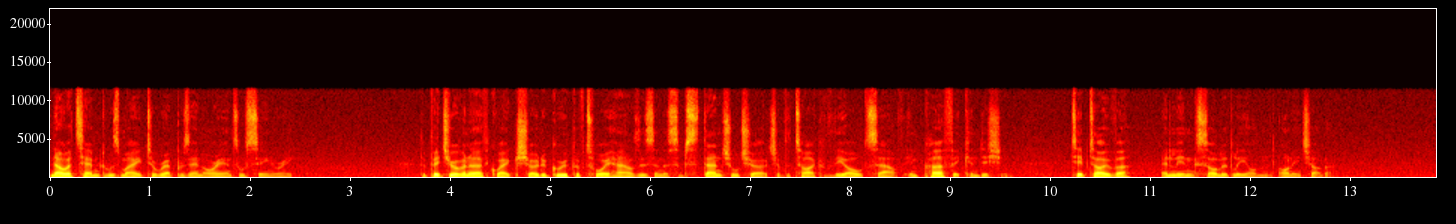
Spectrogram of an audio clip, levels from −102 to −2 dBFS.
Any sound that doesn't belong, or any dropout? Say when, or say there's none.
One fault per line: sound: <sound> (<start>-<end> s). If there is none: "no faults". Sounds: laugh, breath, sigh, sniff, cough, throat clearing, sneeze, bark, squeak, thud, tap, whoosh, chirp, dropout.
no faults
